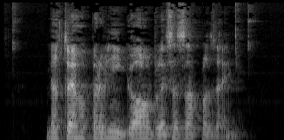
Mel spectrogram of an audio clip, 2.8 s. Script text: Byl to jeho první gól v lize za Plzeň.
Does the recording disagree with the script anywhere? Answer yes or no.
no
